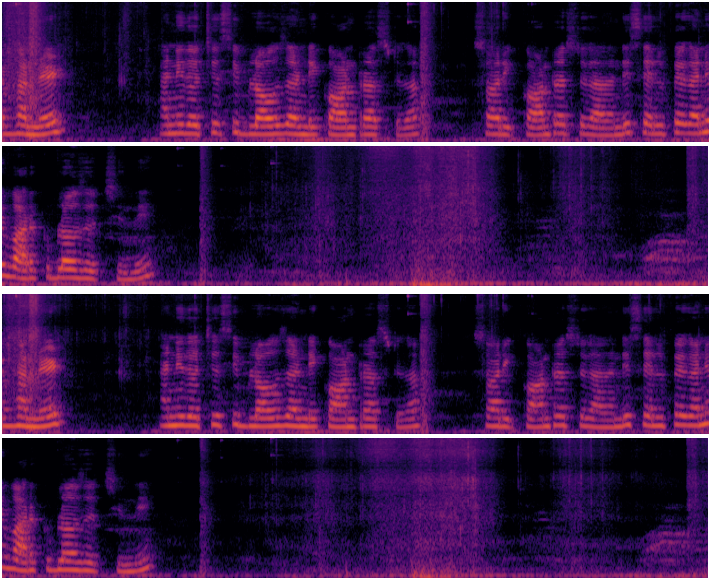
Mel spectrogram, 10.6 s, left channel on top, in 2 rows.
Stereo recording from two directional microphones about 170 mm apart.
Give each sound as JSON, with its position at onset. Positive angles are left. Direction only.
{"t": 0.1, "sound": "a woman's voice", "side_deg": 10}
{"t": 6.8, "sound": "keys jangling", "side_deg": 0}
